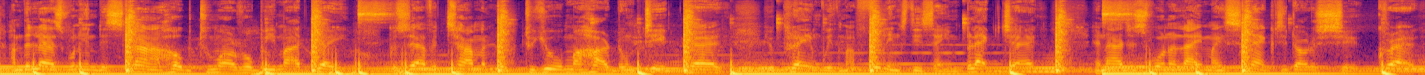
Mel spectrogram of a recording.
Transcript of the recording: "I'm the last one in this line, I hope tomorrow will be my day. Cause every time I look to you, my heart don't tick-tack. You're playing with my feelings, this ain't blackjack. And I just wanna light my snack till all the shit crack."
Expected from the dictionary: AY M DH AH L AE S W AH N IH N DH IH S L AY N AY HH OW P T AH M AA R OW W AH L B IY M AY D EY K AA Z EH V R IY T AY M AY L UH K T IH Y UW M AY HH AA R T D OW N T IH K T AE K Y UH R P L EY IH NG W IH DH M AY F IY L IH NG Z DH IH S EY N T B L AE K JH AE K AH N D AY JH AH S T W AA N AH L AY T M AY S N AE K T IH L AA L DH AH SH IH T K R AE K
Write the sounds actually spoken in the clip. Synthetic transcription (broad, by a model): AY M DH AH L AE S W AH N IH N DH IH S N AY AY HH OW P T AH M AA R OW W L B IY M AY D EY K AA Z EH V R IY T AY M AY L UH K T IH Y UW M AY HH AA R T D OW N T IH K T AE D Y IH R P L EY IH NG W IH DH M AY F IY L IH NG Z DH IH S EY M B L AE K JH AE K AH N AY JH AH S T W AA N AH L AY M AY S N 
